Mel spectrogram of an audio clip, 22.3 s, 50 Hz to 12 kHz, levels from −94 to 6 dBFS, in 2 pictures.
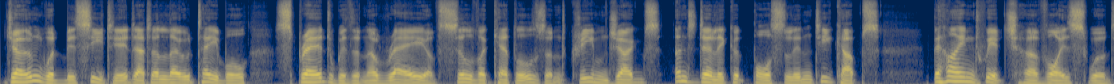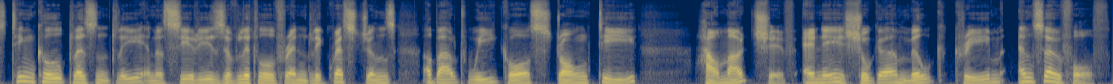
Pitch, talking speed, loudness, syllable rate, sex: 120 Hz, 140 wpm, -19 LUFS, 3.7 syllables/s, male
